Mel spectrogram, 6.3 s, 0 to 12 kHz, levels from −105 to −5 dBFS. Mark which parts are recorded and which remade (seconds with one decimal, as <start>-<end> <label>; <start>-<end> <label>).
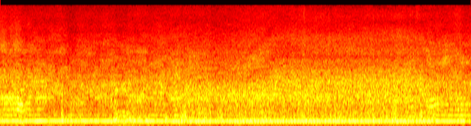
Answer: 0.0-2.4 remade; 2.4-5.8 recorded; 5.8-6.3 remade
